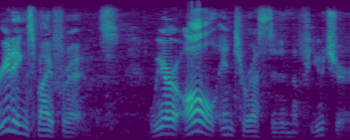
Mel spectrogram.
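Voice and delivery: booming, very loud narrator voice. Voice Scott Pocket's greeting to his friends in his best Scott Pocket narrator voice. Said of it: "in his best Scott Pocket narrator voice".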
